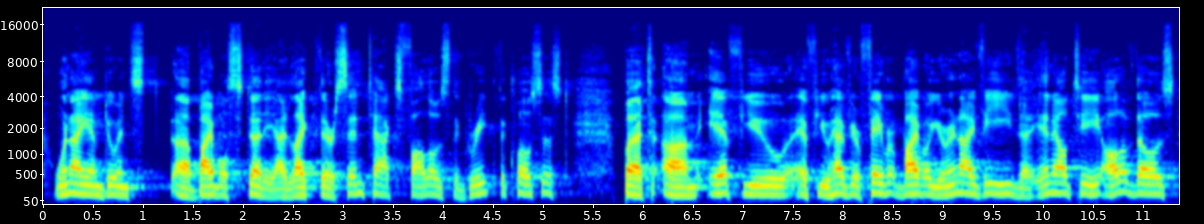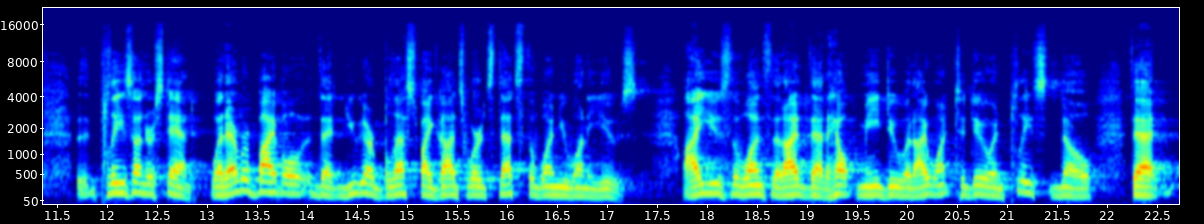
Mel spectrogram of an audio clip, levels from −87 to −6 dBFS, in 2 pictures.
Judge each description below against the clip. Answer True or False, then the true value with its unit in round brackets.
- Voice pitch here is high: False (140 Hz)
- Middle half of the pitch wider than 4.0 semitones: False (2.9 semitones)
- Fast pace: False (185 wpm)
